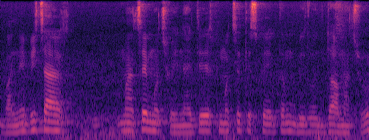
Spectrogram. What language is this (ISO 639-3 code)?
nep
